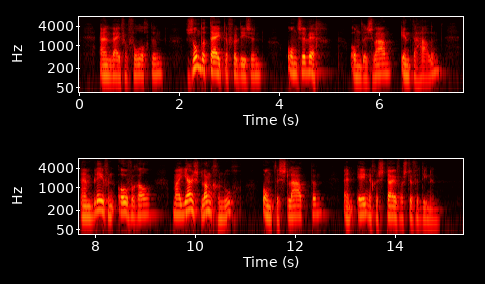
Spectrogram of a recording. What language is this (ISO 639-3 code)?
nld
